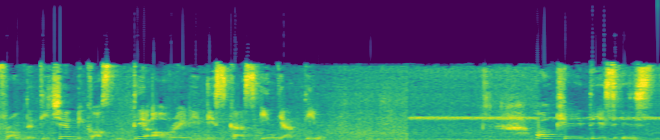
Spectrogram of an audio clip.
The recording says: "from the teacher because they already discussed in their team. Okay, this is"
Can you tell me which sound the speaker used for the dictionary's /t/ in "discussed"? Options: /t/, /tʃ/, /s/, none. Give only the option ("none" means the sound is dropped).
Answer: none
